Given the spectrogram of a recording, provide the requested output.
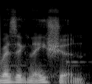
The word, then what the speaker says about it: resignation: As a verb, the G in resign is silent, while as the noun resignation, the G is not silent.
